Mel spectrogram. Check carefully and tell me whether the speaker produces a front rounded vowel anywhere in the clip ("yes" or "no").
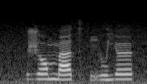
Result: yes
